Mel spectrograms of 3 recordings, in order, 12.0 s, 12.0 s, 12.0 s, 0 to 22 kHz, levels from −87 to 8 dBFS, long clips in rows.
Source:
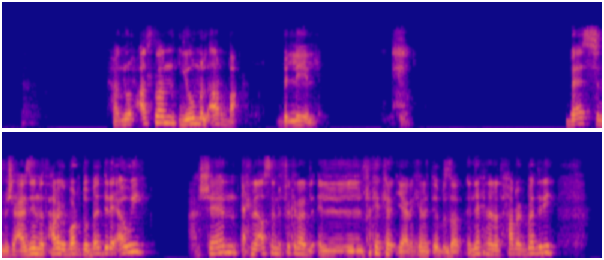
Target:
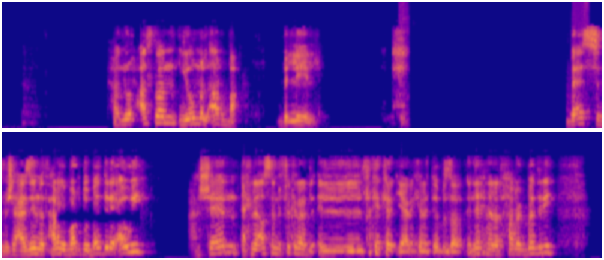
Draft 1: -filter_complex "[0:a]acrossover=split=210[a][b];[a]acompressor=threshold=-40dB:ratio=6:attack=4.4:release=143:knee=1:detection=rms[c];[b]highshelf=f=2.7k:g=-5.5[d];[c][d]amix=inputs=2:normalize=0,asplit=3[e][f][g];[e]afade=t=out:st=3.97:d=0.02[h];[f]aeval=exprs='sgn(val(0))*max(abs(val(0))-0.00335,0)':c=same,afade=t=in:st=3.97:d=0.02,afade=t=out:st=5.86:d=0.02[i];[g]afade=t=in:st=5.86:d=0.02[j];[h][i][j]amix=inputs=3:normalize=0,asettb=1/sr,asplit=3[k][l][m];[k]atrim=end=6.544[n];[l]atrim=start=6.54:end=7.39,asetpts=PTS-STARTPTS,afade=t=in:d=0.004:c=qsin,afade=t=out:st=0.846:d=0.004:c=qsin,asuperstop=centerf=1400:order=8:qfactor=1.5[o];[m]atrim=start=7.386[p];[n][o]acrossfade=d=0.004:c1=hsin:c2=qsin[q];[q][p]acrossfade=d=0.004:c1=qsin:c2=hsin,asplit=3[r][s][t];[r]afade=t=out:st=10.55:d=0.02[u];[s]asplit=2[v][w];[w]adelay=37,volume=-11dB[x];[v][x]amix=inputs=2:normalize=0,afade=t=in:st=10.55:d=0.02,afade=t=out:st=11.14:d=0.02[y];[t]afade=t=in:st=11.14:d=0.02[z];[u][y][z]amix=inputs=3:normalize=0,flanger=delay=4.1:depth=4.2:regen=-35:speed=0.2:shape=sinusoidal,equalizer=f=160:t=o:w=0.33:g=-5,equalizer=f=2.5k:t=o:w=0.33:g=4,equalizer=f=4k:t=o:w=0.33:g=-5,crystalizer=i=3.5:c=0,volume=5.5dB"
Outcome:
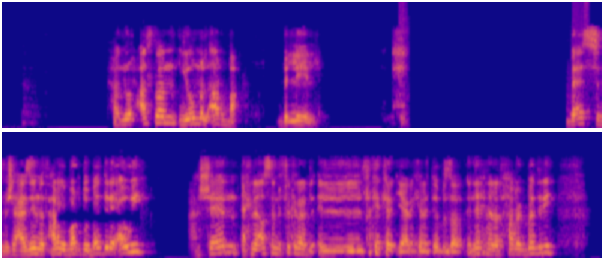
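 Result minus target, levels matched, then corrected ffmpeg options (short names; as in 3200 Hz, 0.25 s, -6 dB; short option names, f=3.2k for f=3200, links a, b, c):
4000 Hz band -3.0 dB
-filter_complex "[0:a]acrossover=split=210[a][b];[a]acompressor=threshold=-40dB:ratio=6:attack=4.4:release=143:knee=1:detection=rms[c];[b]highshelf=f=2.7k:g=3[d];[c][d]amix=inputs=2:normalize=0,asplit=3[e][f][g];[e]afade=t=out:st=3.97:d=0.02[h];[f]aeval=exprs='sgn(val(0))*max(abs(val(0))-0.00335,0)':c=same,afade=t=in:st=3.97:d=0.02,afade=t=out:st=5.86:d=0.02[i];[g]afade=t=in:st=5.86:d=0.02[j];[h][i][j]amix=inputs=3:normalize=0,asettb=1/sr,asplit=3[k][l][m];[k]atrim=end=6.544[n];[l]atrim=start=6.54:end=7.39,asetpts=PTS-STARTPTS,afade=t=in:d=0.004:c=qsin,afade=t=out:st=0.846:d=0.004:c=qsin,asuperstop=centerf=1400:order=8:qfactor=1.5[o];[m]atrim=start=7.386[p];[n][o]acrossfade=d=0.004:c1=hsin:c2=qsin[q];[q][p]acrossfade=d=0.004:c1=qsin:c2=hsin,asplit=3[r][s][t];[r]afade=t=out:st=10.55:d=0.02[u];[s]asplit=2[v][w];[w]adelay=37,volume=-11dB[x];[v][x]amix=inputs=2:normalize=0,afade=t=in:st=10.55:d=0.02,afade=t=out:st=11.14:d=0.02[y];[t]afade=t=in:st=11.14:d=0.02[z];[u][y][z]amix=inputs=3:normalize=0,flanger=delay=4.1:depth=4.2:regen=-35:speed=0.2:shape=sinusoidal,equalizer=f=160:t=o:w=0.33:g=-5,equalizer=f=2.5k:t=o:w=0.33:g=4,equalizer=f=4k:t=o:w=0.33:g=-5,crystalizer=i=3.5:c=0,volume=5.5dB"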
